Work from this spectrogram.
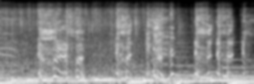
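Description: Someone coughs several times in a short burst inside an Indonesian TV advert for a herbal cough medicine, the harsh coughs ringing out over a steady low background of music.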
